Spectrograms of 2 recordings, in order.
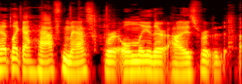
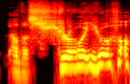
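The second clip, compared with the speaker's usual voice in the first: full evil villain voice, slow and pitched up; 5 semitones higher than usual. Retelling what the caught villain says: imitating an evil villain. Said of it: "he's, like, so evil".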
